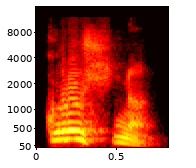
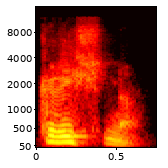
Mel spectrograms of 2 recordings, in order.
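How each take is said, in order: First: The vowel after kr sounds like u. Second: The vowel after kr sounds like i. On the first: This is the Sanskrit form. The speaker calls it right. "In Sanskritam, it is Krushna" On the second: This is the Hindi, Marathi or Gujarati form. The speaker calls it wrong. "not Krishna"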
